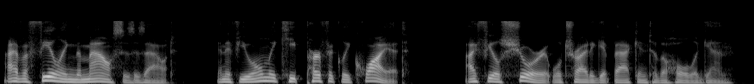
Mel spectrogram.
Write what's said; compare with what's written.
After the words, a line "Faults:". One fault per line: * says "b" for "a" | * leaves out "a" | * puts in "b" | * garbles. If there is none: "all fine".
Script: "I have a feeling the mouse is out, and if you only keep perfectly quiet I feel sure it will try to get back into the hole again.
"I have a feeling the mouse is is out, and if you only keep perfectly quiet I feel sure it will try to get back into the hole again.
Faults:
* puts in "is"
